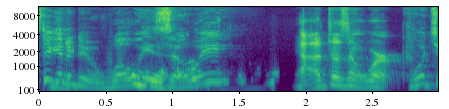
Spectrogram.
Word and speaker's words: Zou: We talked about this, and everyone agrees that it's pronounced Zo, but we thought that we like Zao better, so we might just do that. Can I just put out there that Zao is cooler?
